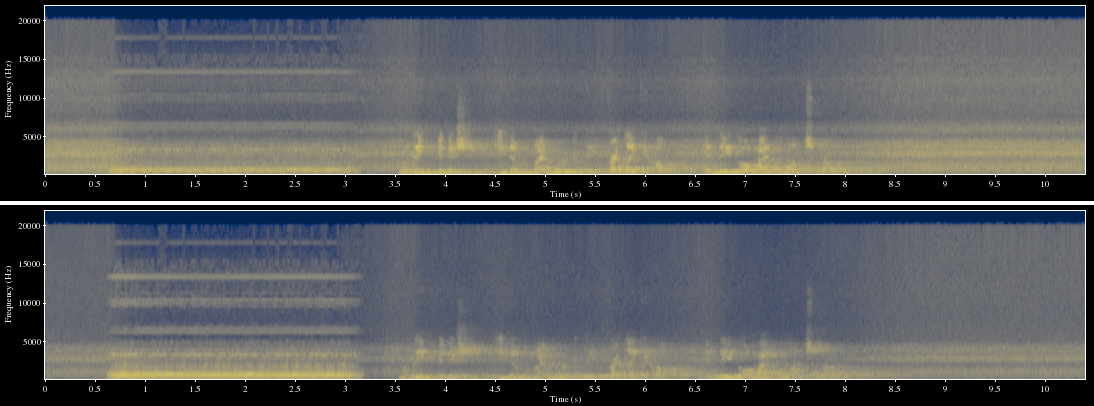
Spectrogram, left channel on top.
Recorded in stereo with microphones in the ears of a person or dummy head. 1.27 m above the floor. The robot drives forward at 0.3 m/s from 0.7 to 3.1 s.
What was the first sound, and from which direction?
A woman speaking, 70° left (ahead or behind).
